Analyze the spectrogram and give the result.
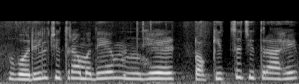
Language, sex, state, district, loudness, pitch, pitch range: Marathi, female, Maharashtra, Washim, -15 LUFS, 270 Hz, 260-290 Hz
